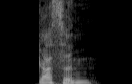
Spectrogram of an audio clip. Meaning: plural of Gasse
- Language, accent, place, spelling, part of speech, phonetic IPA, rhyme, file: German, Germany, Berlin, Gassen, noun, [ˈɡasn̩], -asn̩, De-Gassen.ogg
